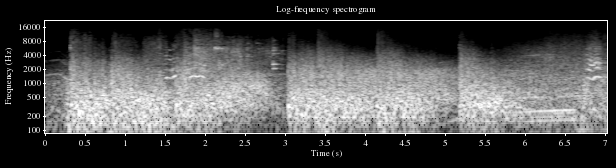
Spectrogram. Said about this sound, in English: See how well those girls shoot? I didn't have to show them that.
